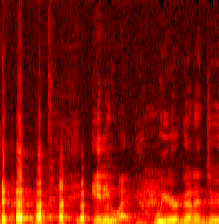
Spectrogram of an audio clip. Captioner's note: laugh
